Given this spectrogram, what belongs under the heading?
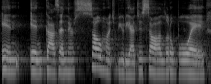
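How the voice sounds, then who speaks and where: Moderate pace and an American accent, with noticeable background noise. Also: woman. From US South. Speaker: moderator, educator. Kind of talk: moderated fireside chat.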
